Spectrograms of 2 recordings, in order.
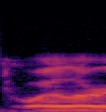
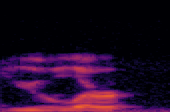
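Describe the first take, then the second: First: The name is said with a French-style pronunciation. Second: The name is read out as it is spelled. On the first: "but it's pronounced Euler, again, French" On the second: "It's spelled Euler"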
